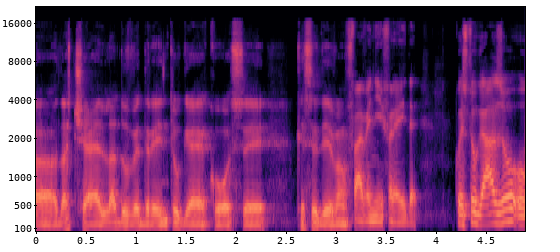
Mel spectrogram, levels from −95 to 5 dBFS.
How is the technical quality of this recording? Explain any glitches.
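The recording has one glitch, near the end. From 3.16 s to the end, just after "cöse che se devan", there is a section at the wrong speed: the speech runs 1.41 times too fast and jumps up roughly seven semitones, likely because that stretch was played against the wrong clock. Unlike a pitch-shift fault, tempo and pitch rise together and abruptly, so the speech suddenly turns hurried and squeaky at the same moment.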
